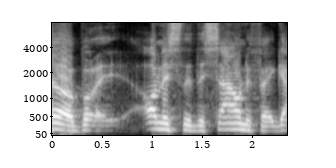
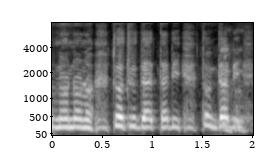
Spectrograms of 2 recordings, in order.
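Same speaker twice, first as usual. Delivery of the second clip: put-on child voice, higher; 8 semitones higher than usual. Retelling how Grayson runs up and protests: imitating Grayson. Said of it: "he runs up to me and goes".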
